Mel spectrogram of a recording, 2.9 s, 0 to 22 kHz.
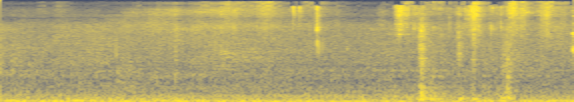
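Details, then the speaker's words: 2012 Maruti Alto 800 driven after major service: low, even road rumble with only a faint tick or two from the cabin; dashboard noise from two loose bolts now gone, car runs quiet. "Dash ബോർഡിന്റെ sound പൂർണമായിട്ട് നിന്നു അത് രണ്ട് ബോൾട്ടും loose ആയിരുന്നു അതുകൊണ്ടാണ് ആ sound വന്നതടക്കം അത് release ചെയ്തപ്പോൾ ഏകദേശം സൗണ്ടുകൾ ക്ലിയർ ആയിട്ടുണ്ട്"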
